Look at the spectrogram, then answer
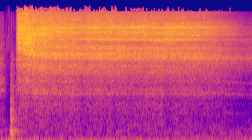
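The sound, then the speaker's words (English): A voice makes one long, steady hissing sound, airy and bright, held for about four seconds before it tapers off. It starts with a short intake or click, and nothing else is heard. “Then make a long hissing sound.”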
